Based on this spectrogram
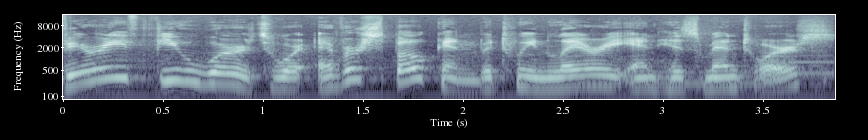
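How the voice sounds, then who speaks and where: A woman's medium-pitched voice with very wide pitch swings, music playing behind her. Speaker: spiritual channel host. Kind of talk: spoken spiritual commentary.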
